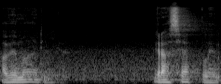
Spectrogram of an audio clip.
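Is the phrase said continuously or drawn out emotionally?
drawn out. It is drawn out with sighing, emotional pauses. The prayer becomes sentimental and invites distraction. The speaker calls it wrong. "é sentimentalismo na oração"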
